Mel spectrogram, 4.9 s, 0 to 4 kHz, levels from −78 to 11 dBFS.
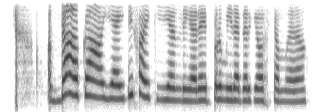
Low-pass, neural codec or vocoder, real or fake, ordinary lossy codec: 3.6 kHz; codec, 24 kHz, 0.9 kbps, WavTokenizer, medium speech release version 2; fake; none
